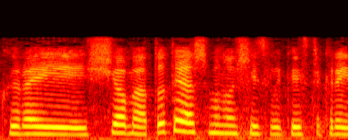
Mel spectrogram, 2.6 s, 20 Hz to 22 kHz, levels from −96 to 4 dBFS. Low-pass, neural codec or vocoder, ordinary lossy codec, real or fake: 7.2 kHz; codec, 16 kHz, 1.1 kbps, Voila-Tokenizer; AAC, 48 kbps; fake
